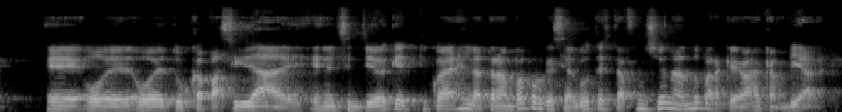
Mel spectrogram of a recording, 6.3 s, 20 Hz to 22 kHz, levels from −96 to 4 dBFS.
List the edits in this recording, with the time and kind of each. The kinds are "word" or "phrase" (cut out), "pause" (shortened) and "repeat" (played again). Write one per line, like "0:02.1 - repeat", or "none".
none

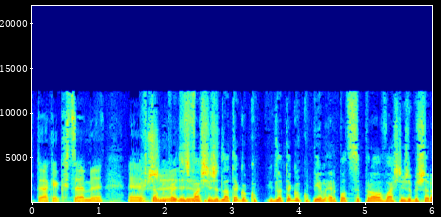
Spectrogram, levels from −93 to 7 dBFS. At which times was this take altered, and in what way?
none

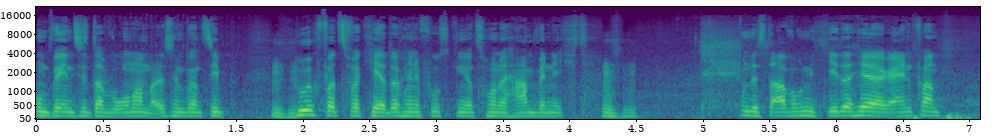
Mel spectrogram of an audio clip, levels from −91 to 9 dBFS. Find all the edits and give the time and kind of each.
none

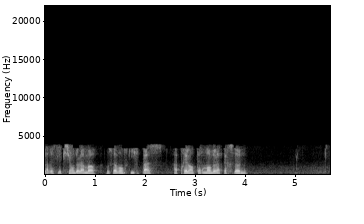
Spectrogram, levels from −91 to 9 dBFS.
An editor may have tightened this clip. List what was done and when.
0:01.1 - pause
0:02.4 - pause

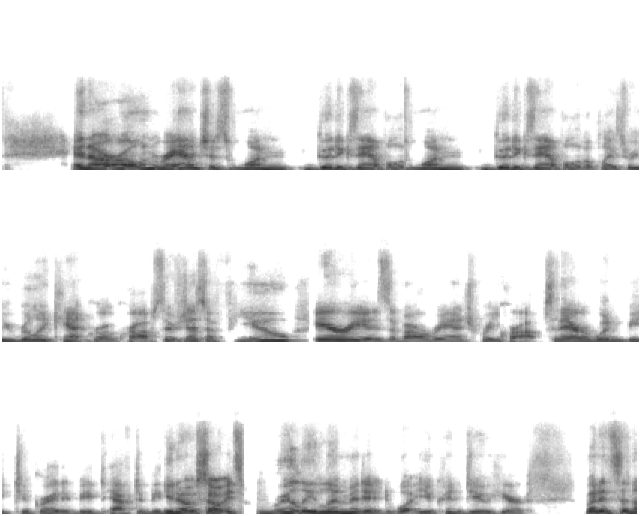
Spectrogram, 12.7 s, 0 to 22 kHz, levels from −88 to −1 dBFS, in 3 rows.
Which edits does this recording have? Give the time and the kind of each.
0:02.7 - repeat
0:06.3 - pause
0:07.5 - phrase
0:07.9 - word
0:09.6 - phrase
0:10.1 - word

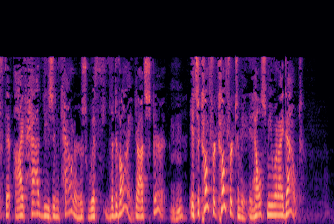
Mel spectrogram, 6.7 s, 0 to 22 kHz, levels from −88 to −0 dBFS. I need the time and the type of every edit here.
0:02.7 - word
0:03.7 - pause
0:04.3 - repeat

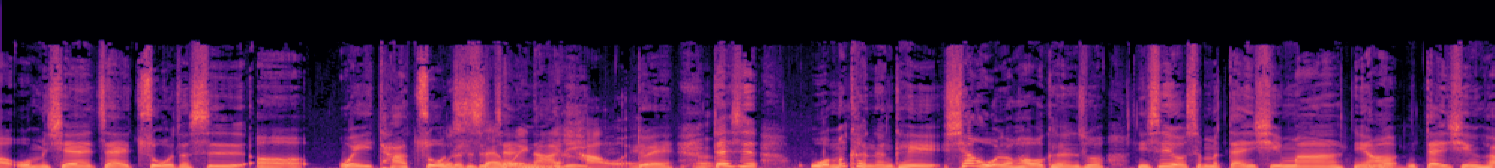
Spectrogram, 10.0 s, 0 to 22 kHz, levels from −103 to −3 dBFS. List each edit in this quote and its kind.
none

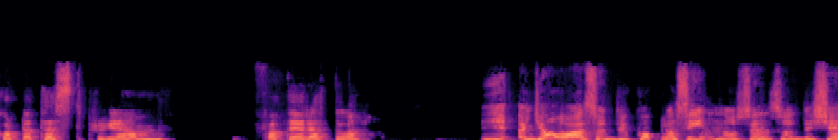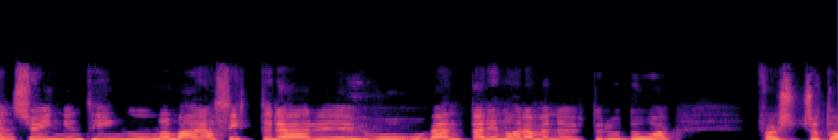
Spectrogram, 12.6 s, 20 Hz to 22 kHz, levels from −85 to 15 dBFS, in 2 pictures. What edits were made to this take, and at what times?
none

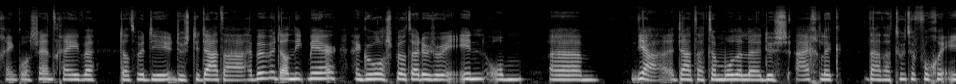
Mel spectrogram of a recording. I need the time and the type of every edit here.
0:03.5 - pause
0:08.5 - pause

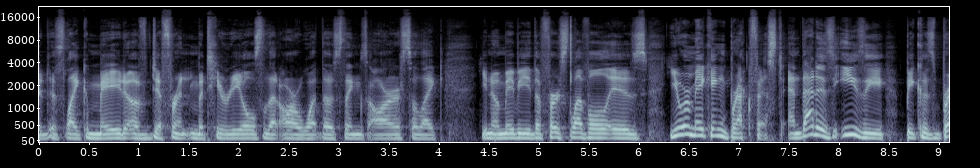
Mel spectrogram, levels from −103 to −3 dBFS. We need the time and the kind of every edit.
none

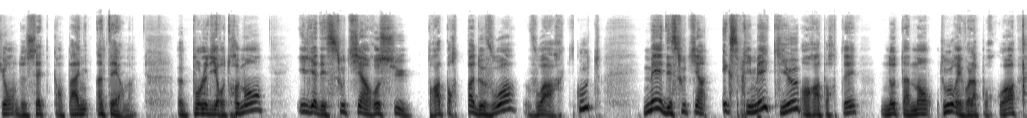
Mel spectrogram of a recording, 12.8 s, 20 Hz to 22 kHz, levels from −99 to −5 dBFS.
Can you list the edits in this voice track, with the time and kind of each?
0:05.4 - word
0:07.2 - word
0:10.0 - word
0:11.7 - word

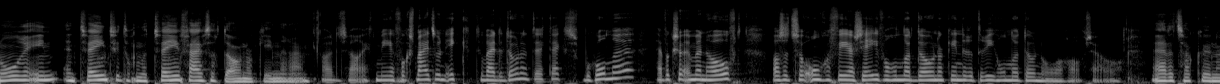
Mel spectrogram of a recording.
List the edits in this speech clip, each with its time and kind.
0:04.7 - word

